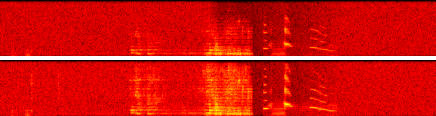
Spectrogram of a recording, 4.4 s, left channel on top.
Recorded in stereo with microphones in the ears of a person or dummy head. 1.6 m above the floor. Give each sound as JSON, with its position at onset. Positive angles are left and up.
{"t": 0.1, "sound": "a toilet flushing", "side_deg": -70}
{"t": 2.6, "sound": "a bird", "side_deg": -40}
